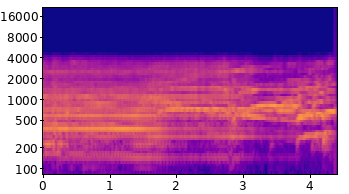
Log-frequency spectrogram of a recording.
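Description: Live rock band's amplified electric guitars holding a sustained chord as the song ends. Shouts and whoops from the crowd come in during the last second or so.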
